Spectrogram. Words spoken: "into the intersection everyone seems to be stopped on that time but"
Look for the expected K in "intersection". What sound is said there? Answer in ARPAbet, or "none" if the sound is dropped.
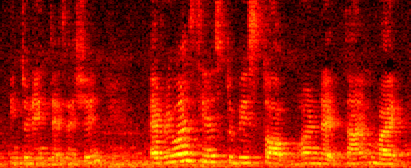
none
